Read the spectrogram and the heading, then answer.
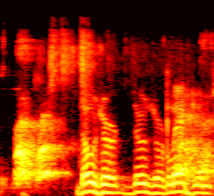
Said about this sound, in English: Stop it. That's my, that's my dog. He's agreeing with us. Yes, he's, uh, he's a big wrestling fan.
